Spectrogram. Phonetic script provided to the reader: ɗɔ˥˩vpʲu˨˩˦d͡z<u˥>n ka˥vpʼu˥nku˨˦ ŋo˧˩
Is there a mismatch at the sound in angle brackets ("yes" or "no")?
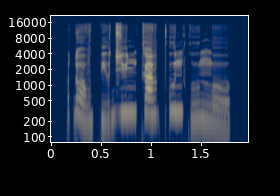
yes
